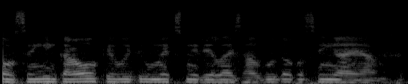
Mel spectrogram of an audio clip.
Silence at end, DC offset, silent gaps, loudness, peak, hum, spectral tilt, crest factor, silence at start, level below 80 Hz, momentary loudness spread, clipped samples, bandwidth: 0.05 s; under 0.1%; none; -41 LUFS; -26 dBFS; none; -7 dB/octave; 14 dB; 0 s; -60 dBFS; 8 LU; under 0.1%; 14 kHz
